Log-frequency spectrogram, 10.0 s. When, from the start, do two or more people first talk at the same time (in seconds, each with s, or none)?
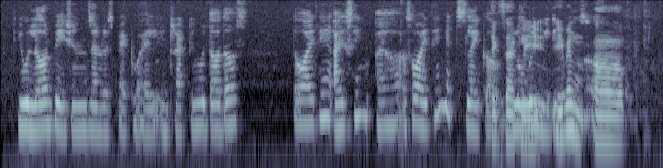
7.4 s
